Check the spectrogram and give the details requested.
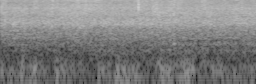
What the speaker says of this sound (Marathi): आता पाऊस पडतो त्यामुळे आणखीनच बहर येणार आहे तिला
